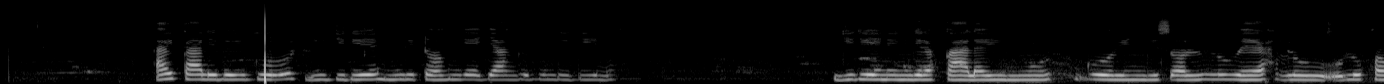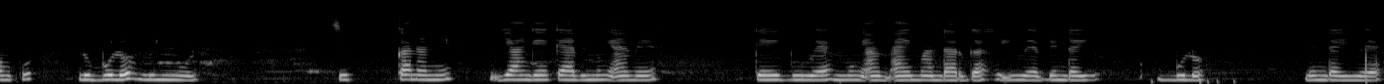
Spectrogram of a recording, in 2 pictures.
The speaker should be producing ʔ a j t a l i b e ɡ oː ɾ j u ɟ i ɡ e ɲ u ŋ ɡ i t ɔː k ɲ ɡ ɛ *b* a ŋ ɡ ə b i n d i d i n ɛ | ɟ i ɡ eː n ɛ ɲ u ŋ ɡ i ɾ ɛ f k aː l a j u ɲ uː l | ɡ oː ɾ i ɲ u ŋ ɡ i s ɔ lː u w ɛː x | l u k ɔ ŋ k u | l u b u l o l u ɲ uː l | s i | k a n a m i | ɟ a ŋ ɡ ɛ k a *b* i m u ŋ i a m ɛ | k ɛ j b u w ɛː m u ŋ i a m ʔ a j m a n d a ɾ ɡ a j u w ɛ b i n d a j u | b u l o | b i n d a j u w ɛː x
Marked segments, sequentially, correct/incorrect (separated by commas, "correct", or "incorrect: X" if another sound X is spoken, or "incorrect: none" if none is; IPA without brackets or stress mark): incorrect: ɟ, correct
